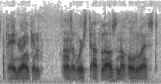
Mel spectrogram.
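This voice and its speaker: An actor playing a noble, authoritative masked cowboy hero in a 1940s radio western, speaking crisply and earnestly. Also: male voice, rumbling low, steady tone, moderate pace. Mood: grave, confident. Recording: muffled, hissy 1940s radio recording.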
